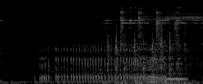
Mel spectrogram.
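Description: Miniature schnauzer whining, a faint drawn-out whimper starting about half a second in and falling in pitch near the end; he is unhappy wearing a plastic cone collar.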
